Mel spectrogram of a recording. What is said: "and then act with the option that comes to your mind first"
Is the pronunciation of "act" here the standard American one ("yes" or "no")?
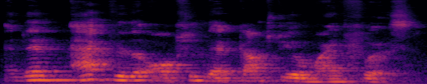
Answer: yes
